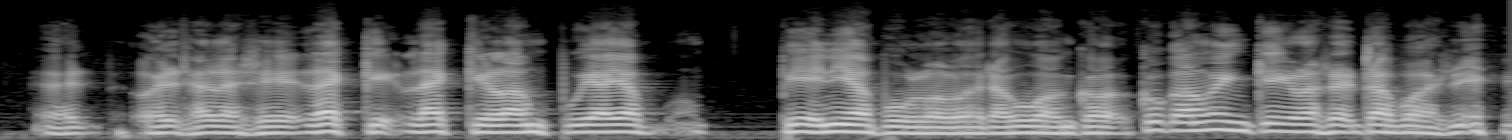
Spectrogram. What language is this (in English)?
Finnish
